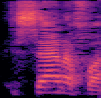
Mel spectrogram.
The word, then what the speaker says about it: Sanofi: The Parisian pharma giant Sanofi, I believe it's pronounced, SNY, got into the Biotech Cancer Treatment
